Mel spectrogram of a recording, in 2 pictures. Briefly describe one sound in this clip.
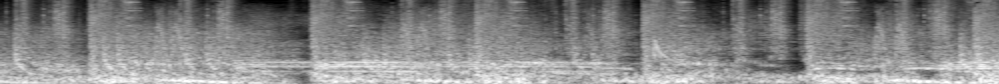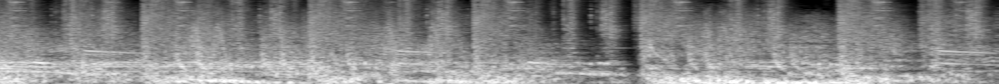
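Monsters growl and squeal as they are shot.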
